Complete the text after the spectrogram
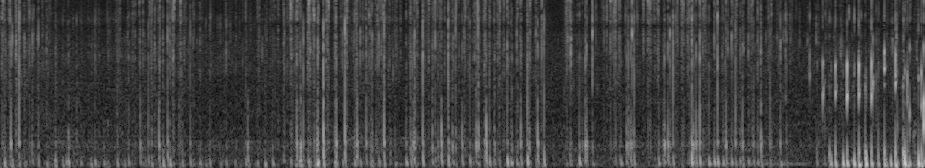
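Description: A wooden block is tapped and scratched right against a microphone.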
